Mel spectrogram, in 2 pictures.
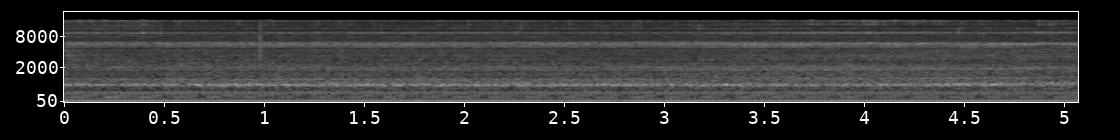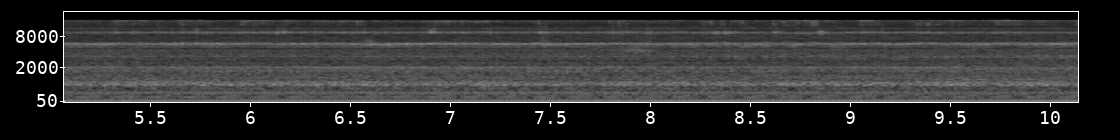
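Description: Steady low motor hum with a constant buzzing drone throughout, the sound of a nebulizer compressor running.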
